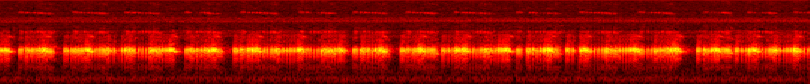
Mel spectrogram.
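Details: Night chorus of toads calling for mates on a rainy night: a dense, unbroken droning trill with only brief dips, many overlapping voices blending into one continuous buzzing wall of sound.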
